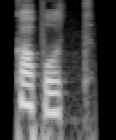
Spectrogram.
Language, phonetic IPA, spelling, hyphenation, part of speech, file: Hungarian, [ˈkɒpotː], kapott, ka‧pott, verb, Hu-kapott.ogg
- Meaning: 1. third-person singular indicative past indefinite of kap 2. past participle of kap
